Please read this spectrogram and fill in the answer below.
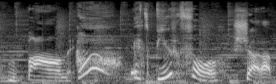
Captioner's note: gasps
